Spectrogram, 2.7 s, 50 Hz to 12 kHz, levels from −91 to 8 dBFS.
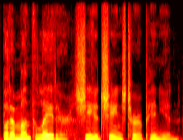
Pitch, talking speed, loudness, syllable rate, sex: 205 Hz, 195 wpm, -17 LUFS, 5.0 syllables/s, female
